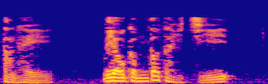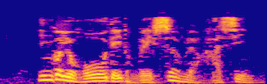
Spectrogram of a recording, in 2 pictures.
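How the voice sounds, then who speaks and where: A man with a Hong Kong Cantonese accent playing a wise, authoritative spiritual teacher, measured and didactic, in a radio drama. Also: mid-range voice, very animated, a little mellow, slightly rough. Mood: calm, instructive. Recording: muffled lo-fi radio drama recording.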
